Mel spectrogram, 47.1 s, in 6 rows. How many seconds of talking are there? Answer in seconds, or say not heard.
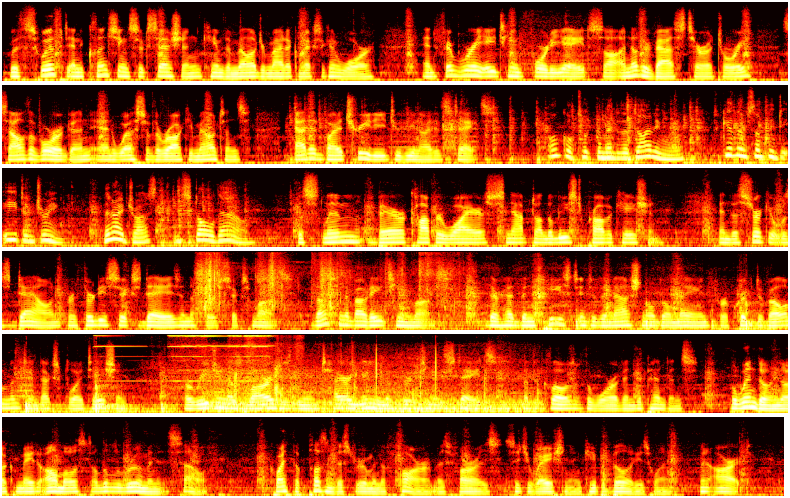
47 s.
